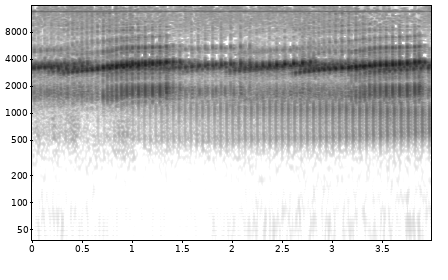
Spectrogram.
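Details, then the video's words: Frogs calling together at dusk in spring around Sandhills lakes in Nebraska: continuous high, vibrating trills layered with a lower rapid rattle that rises and falls in waves. "RELAXING SOUNDS OF FROGS"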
